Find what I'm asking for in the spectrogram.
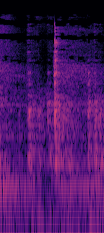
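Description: Short ratcheting clicks as bolts are tightened on a motorcycle hitch-mount carrier, a few quick mechanical ticks close by with a brief louder click midway.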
